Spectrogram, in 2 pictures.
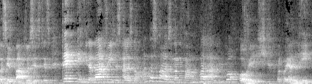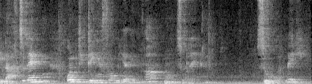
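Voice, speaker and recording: A man preaching a sermon, emphatic and animated, asking the listeners rhetorical questions. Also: high-pitched, recorded from a distance. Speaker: pastor. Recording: very echoey hall, speaker off-mic, faint room noise.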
